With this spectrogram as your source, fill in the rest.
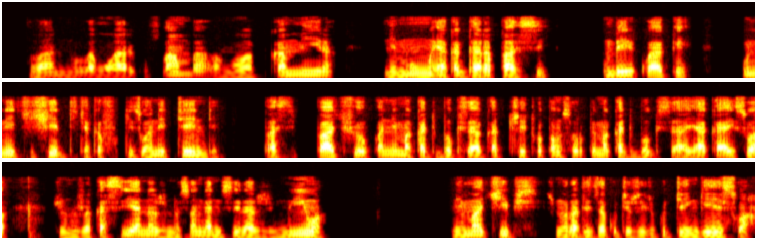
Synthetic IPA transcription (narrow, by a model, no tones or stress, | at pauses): ʋan̤uʋamwe̞ʋaɾikufambaʋamwe̞ʋakkamiɾa | ne̞mumwe̞akaɡʱaɾapasi | kumbe̞ɾikwake̞ | kune̞t͡ʃiʃe̞dʱit͡ʃakafukid͡zwane̞tʰe̞ːnde̞ | pasi̥pat͡ʃo̞pane̞makadibʱo̞ksakat͡ʂe̞twapamuso̞ro̞pe̞makadʱibʱo̞ksa̰ja̰kaiswa | ʐ̥in̤uʐakasijanaʐino̞saŋɡanisiɾaʐimwiwa | ne̞mat͡ʃipsi̥ʐ̥ino̞ɾat̬id͡zakut̬iʐirikute̞ŋɡe̞ːswa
